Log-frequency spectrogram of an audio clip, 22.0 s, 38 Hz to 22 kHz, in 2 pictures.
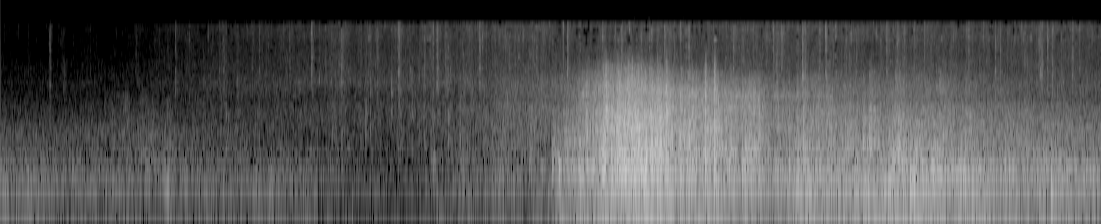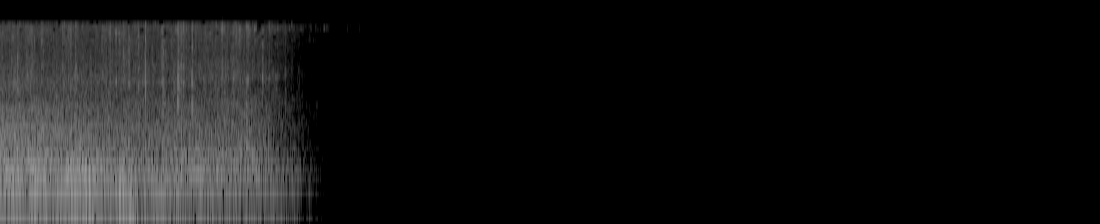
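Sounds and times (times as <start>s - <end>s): thunder rumbling: 0.0s - 3.2s, 4.5s - 13.9s
rain pattering: 0.0s - 14.2s.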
